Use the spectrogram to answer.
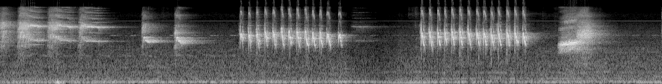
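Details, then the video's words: Lesser green leafbird singing high, sharp chirps, then two fast ticking trills of about a dozen notes each, mixed with borrowed phrases from another bird; a song used as a tutor recording for magpie-robins. "kinoi gacor isian kapas tembak"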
